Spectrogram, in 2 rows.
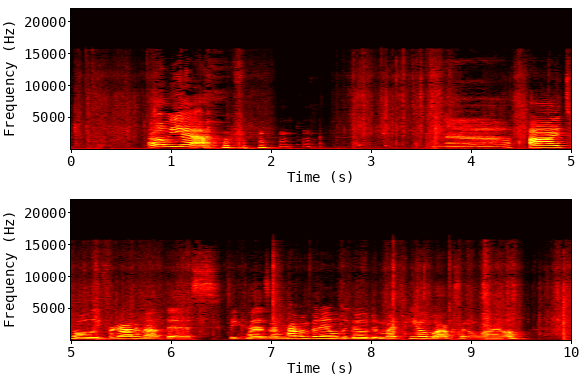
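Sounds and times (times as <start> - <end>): bubble wrap rustling: 0.0 - 10.0.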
